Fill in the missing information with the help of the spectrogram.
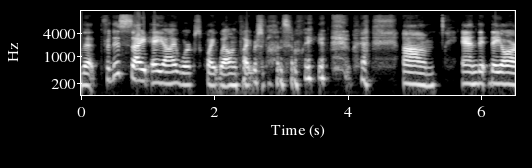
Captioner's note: laughs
